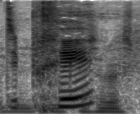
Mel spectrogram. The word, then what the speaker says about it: Despretz: Mais surtout, il a travaillé aussi avec un storyboarder qui s'appelle, j'espère ne pas écorcher son nom, Sylvain Despretz c'est ça je, J'imagine. Des prêts. – D-E-S-P-R-E-T-Z. – Oui, ça doit prononcer des prêts.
